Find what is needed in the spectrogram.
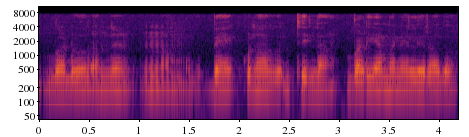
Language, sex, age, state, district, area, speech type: Kannada, male, 18-30, Karnataka, Kolar, rural, spontaneous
